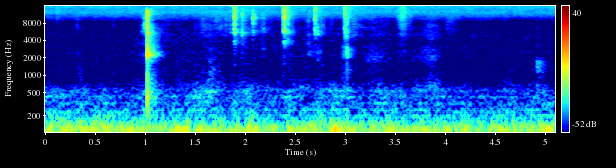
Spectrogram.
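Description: Hole punch pliers click and snap shut.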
